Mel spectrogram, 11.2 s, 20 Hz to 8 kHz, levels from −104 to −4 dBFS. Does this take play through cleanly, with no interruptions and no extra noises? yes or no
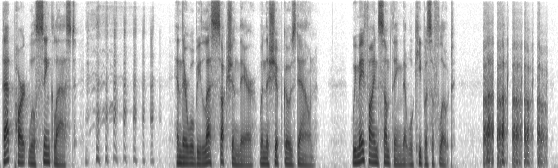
no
